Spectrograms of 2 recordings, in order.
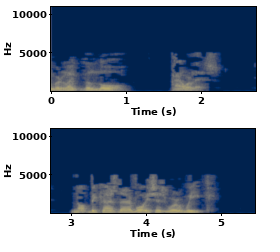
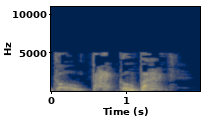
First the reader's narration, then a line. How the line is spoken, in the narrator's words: Still the men cried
